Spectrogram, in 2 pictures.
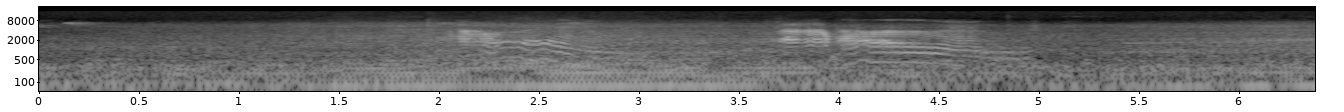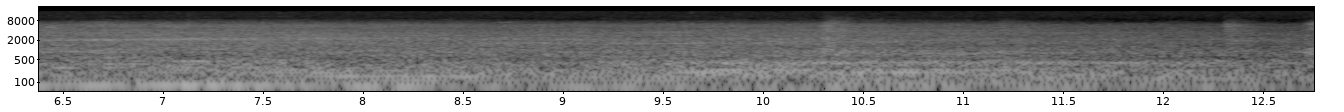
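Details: Baby kittens, a black one and its gray sibling, scuffling as the black kitten uses its claws to fend off the other; two short, wavering meows come near the start over a steady low hum, then only the hum continues.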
